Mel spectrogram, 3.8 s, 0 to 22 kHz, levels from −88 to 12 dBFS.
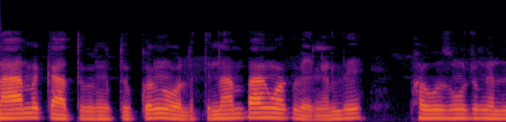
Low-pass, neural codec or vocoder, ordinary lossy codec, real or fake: none; none; none; real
